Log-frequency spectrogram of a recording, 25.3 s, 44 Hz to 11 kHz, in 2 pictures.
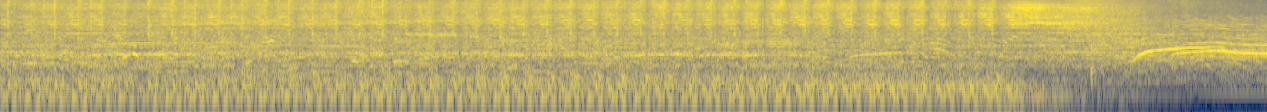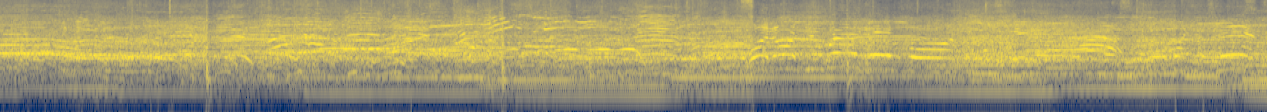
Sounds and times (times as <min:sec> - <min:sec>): Pop music: 0:00.0 - 0:13.1
Exciting music: 0:00.0 - 0:25.3.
